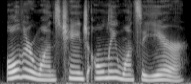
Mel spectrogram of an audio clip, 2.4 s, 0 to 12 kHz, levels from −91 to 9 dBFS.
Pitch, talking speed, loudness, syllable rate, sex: 220 Hz, 175 wpm, -14 LUFS, 4.6 syllables/s, female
